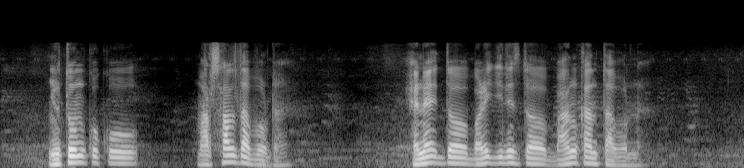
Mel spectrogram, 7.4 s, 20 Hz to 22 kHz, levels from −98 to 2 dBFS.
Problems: continuous background conversations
